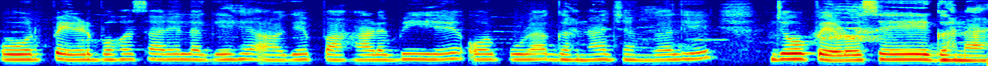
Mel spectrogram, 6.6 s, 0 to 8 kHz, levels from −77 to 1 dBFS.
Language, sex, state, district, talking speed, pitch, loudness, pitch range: Hindi, female, Bihar, Patna, 190 wpm, 200 Hz, -17 LUFS, 195-210 Hz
